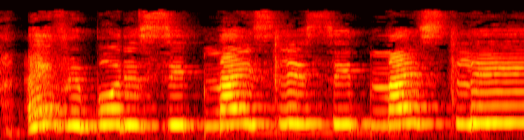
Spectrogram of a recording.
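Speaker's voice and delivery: high, quick singsong prompt; cheery reminder. Real, not acted. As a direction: coax the class to settle. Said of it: "teacher urging children".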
